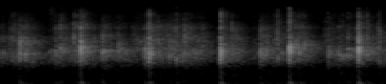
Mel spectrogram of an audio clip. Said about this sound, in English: Oh, clap those hands for the Lord.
